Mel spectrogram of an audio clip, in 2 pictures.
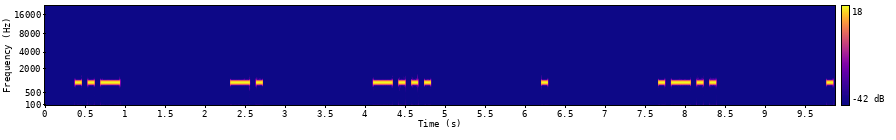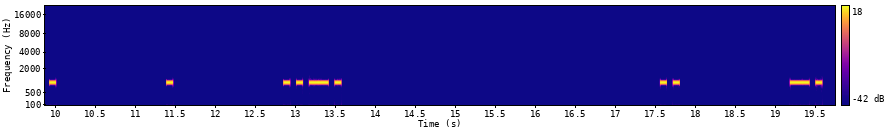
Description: Morse code, heard as a keyed tone, about 15 wpm, spaced as for 5 wpm, 1000 Hz. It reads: UNBELIEF IN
